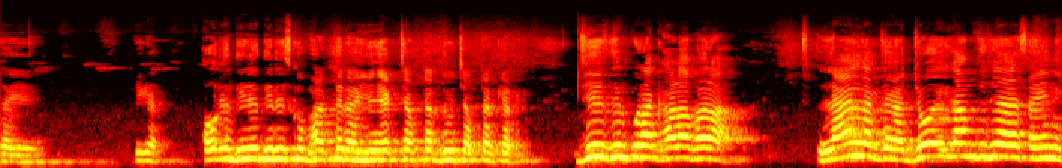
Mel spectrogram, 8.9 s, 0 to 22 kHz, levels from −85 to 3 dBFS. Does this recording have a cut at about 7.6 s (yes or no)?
no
